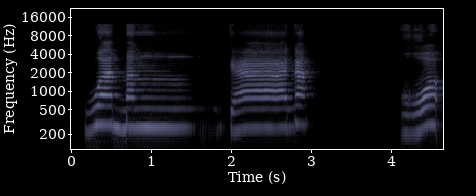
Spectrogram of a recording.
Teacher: Ro, again is heavy for fatha, open your jaws. The sound is very short.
